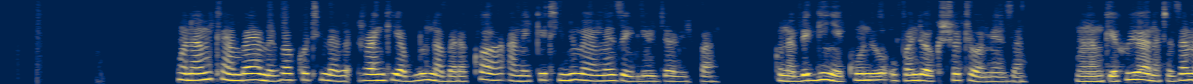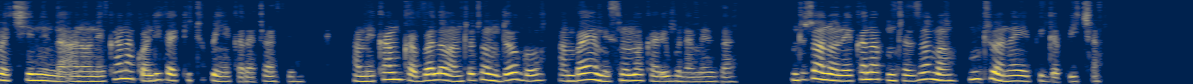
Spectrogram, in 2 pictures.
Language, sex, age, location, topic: Swahili, female, 25-35, Mombasa, health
